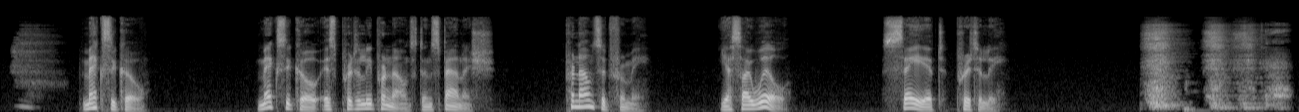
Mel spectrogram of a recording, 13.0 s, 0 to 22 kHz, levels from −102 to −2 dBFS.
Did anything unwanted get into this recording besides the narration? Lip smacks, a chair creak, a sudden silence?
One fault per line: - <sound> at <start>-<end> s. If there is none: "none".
- sigh at 0.1-0.7 s
- sniff at 11.4-12.9 s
